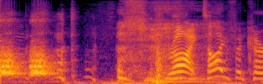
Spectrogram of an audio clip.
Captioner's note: loud barking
